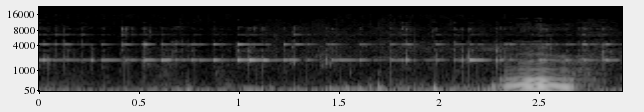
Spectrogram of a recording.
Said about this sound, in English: The sound of a shaker cup with ice in it kind of gets me hard.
